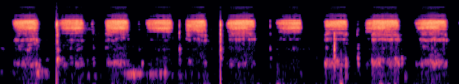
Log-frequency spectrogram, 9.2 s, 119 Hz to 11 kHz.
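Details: Owls at the nest around 4:31 AM, April 4, 2012, as rabbits are carried in and out. A long series of about ten noisy hissing screeches, roughly one per second, is broken by sharp clicks and thumps.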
